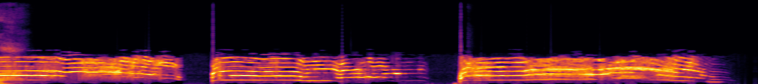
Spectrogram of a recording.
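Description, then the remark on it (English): Three long, loud, high-pitched rock-style vocal screams, each held for a couple of seconds and sliding downward in pitch, with brief pauses between them, sung alone without a microphone by a person who is driving. “That was the best scream in my head. I'm driving, so I couldn't quite do the … vocals”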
